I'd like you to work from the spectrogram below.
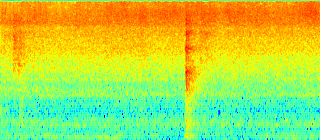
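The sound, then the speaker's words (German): Onions sautéing in a pan for a stew give a soft, steady sizzling hiss throughout. One brief click sounds partway through, and no one speaks. “Ein bisschen andünsten die Zwiebeln.”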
